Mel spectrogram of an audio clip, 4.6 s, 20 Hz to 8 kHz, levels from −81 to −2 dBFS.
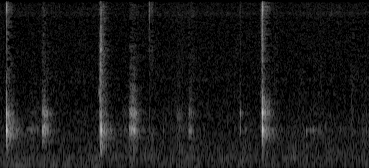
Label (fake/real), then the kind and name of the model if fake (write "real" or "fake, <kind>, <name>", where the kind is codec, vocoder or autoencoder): real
